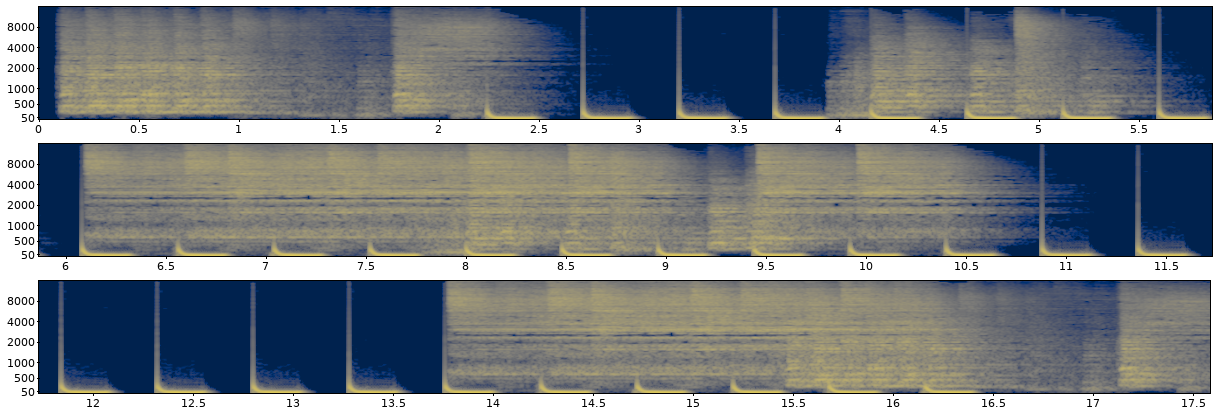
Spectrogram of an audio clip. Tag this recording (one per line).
echo
techno-kick
drummed
room
drummer
roomy
minimal-techno
drums
house
minimal
techno
roomy-drums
